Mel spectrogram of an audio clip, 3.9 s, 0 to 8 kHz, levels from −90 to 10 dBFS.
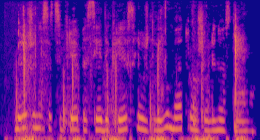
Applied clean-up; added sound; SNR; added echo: classical method spectral subtraction.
